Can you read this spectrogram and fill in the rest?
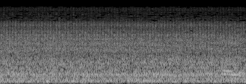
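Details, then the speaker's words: Suzuki Alto, about a 2020 model, in for no-start and dead meter lights (battery fitted reversed, no DTCs), idling with AC compressor clutch engaged and suction line cooling: steady even idle with constant fan and compressor hum, no stumbles; normal. "ठीक है और जो compressor है ना इसका भी clutch घूम रहा होगा ये इसका क्लच भी घूम रहा है और ये इसका सेक्शन वाला फाइव है ये ठंडा हो रहा है अभी"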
